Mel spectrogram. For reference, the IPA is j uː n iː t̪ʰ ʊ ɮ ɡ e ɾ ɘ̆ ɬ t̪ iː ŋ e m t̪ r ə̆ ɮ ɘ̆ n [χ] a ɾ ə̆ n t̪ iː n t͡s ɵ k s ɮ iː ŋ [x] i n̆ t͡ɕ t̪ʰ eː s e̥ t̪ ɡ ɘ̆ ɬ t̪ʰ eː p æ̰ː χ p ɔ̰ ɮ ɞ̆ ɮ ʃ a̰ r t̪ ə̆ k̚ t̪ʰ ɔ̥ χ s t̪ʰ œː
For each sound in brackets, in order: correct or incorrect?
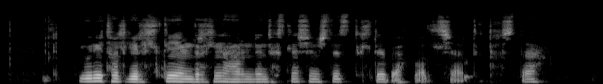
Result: correct, incorrect

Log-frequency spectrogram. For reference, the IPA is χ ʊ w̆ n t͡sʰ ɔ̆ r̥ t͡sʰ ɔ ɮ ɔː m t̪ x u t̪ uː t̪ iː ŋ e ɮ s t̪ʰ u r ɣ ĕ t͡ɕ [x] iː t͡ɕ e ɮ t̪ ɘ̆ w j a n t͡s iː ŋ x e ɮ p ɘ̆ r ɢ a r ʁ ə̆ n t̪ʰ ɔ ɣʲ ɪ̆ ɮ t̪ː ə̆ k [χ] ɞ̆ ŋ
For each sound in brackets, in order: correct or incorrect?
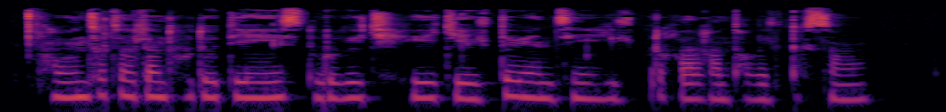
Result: correct, incorrect

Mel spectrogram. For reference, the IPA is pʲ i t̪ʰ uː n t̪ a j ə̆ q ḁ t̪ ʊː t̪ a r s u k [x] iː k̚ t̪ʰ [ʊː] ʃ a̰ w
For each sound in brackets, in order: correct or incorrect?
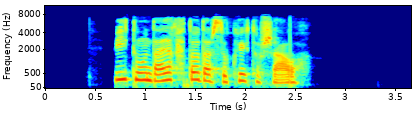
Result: correct, incorrect

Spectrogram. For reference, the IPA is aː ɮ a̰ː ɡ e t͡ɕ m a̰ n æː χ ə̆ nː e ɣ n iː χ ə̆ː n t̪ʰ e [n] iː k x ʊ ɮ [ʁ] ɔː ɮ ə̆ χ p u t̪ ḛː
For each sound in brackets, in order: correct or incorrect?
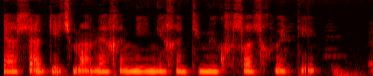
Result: incorrect, correct

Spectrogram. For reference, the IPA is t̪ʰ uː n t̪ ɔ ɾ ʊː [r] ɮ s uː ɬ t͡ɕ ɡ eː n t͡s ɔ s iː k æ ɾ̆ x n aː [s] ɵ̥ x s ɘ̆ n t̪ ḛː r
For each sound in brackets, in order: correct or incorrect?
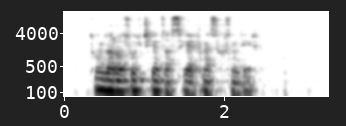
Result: incorrect, correct

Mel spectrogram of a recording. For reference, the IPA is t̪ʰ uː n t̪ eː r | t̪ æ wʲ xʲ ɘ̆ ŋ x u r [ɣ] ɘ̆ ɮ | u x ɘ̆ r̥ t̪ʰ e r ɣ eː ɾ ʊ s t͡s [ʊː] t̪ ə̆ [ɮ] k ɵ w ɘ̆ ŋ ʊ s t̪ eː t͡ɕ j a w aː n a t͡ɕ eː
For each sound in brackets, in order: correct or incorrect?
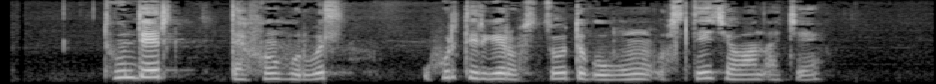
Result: incorrect, correct, incorrect

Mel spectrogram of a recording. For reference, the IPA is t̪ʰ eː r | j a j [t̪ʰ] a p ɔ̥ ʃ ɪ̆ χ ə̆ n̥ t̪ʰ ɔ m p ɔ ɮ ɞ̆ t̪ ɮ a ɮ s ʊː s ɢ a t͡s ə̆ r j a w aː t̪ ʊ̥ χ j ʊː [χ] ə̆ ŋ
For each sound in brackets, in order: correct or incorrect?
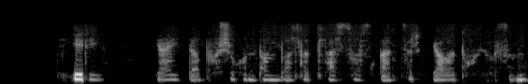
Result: incorrect, incorrect

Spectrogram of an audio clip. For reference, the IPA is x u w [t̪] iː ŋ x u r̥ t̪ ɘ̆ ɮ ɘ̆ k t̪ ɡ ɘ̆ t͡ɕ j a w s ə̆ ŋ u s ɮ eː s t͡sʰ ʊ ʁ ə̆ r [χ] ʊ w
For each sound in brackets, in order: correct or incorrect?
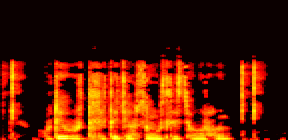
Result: correct, correct

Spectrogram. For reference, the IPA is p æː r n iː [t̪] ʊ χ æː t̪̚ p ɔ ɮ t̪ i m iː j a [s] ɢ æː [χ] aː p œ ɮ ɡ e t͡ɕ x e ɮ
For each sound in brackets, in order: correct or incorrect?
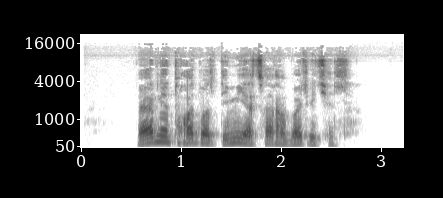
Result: incorrect, incorrect, correct

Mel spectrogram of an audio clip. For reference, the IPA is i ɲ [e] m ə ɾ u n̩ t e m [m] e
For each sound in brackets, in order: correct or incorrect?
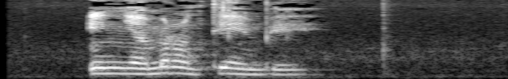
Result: incorrect, incorrect

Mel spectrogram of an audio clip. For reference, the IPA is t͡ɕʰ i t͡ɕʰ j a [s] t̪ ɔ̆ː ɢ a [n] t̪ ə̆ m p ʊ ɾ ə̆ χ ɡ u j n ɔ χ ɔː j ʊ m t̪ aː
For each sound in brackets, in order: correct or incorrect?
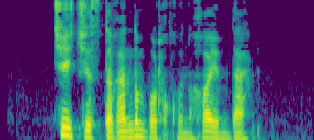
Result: correct, correct

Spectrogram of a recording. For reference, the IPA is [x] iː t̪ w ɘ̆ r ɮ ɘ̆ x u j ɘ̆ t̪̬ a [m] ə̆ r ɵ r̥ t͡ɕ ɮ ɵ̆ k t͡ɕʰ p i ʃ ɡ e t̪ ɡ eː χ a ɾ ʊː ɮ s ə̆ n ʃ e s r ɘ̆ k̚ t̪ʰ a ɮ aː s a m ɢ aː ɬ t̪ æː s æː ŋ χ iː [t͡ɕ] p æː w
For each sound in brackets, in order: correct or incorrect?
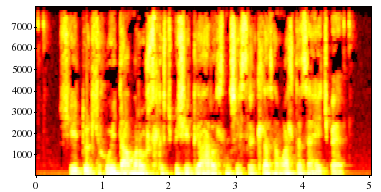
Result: incorrect, correct, correct

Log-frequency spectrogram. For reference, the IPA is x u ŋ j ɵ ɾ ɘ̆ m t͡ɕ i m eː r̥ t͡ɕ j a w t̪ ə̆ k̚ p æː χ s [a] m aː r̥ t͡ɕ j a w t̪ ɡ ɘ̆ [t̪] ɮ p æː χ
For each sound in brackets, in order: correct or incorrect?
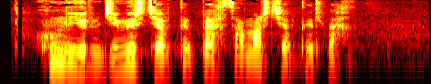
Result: correct, incorrect

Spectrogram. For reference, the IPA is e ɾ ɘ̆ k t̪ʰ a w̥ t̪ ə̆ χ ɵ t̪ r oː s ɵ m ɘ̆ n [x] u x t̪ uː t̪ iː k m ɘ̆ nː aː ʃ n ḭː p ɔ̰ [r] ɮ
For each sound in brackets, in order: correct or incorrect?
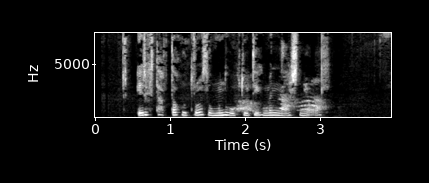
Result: correct, incorrect

